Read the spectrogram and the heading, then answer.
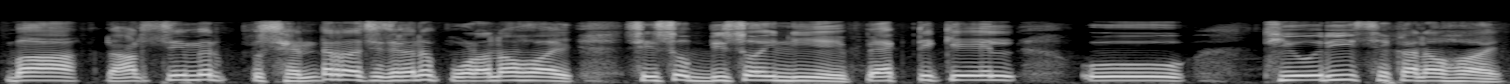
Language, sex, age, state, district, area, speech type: Bengali, male, 30-45, West Bengal, North 24 Parganas, rural, spontaneous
